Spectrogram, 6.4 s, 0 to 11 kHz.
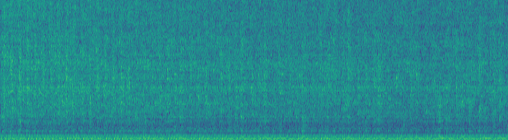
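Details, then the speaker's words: Porsche 928 V8 at idle on a homemade stainless exhaust with no rear silencers and no front box fitted yet: deep, loud, throbbing open bark with no muffling, measured at about 90 dB against 35 dB ambient. "Okay, 90 decibels. Actually better than I thought it was going to be. It actually sounds quite cool."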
